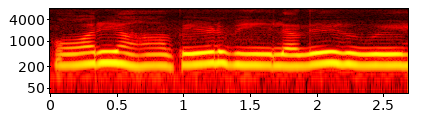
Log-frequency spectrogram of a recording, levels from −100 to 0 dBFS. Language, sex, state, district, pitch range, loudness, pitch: Hindi, female, Goa, North and South Goa, 220-245 Hz, -29 LUFS, 225 Hz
